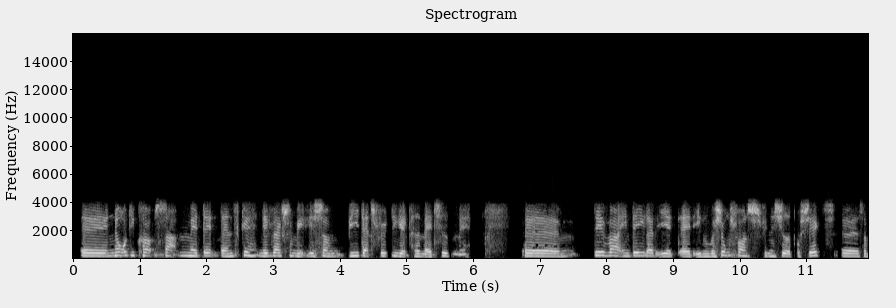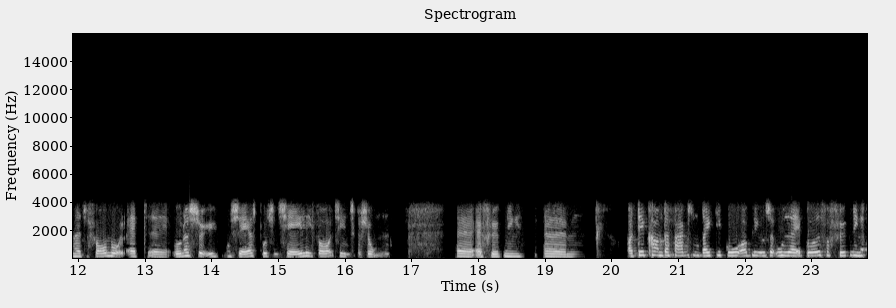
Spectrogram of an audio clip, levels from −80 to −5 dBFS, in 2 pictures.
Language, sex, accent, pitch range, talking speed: Danish, female, native, 190-225 Hz, 140 wpm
